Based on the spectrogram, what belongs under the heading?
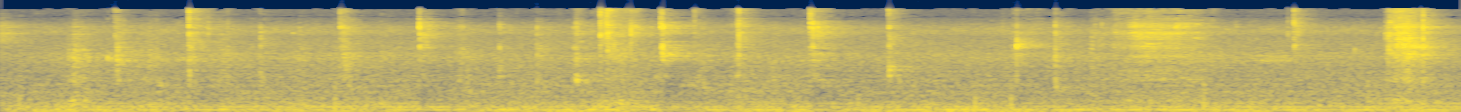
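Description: Close-up chewing of a spicy raw salmon salad with crunchy green vegetables: many short, crisp crunches and wet mouth clicks at an uneven pace, over a steady low hum.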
